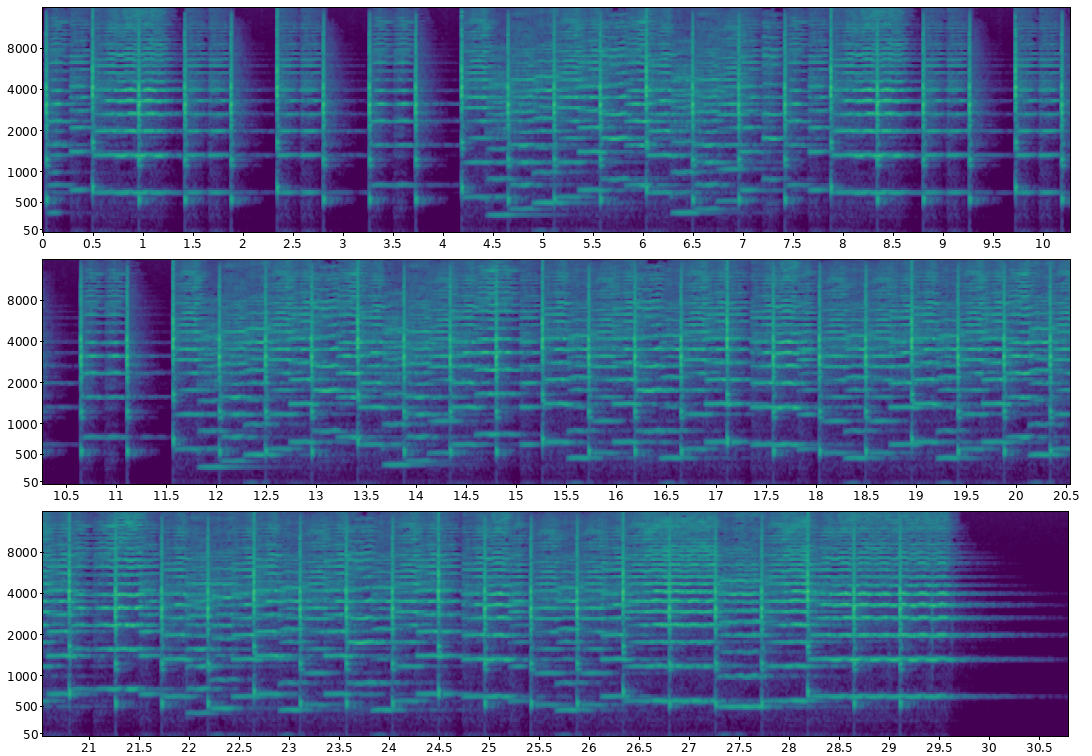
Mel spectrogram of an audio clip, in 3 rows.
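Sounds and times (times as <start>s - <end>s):
violin: 0.0s - 30.4s.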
